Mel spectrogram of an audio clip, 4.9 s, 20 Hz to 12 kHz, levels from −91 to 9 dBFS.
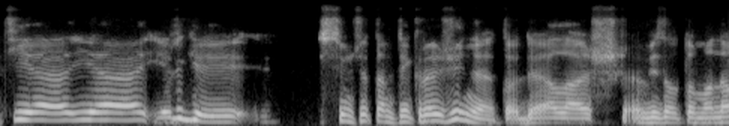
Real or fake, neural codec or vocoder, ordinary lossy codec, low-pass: real; none; Opus, 24 kbps; 7.2 kHz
